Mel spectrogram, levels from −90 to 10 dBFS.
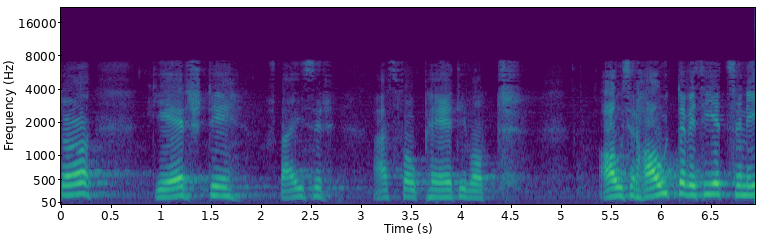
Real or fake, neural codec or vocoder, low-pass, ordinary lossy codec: real; none; 7.2 kHz; AAC, 96 kbps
